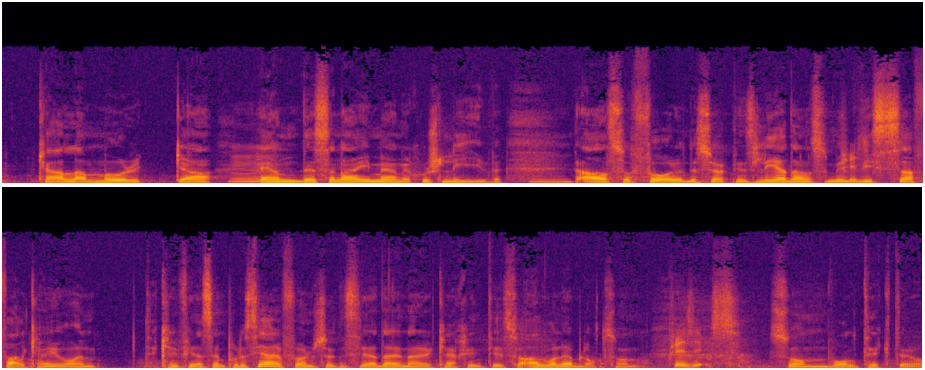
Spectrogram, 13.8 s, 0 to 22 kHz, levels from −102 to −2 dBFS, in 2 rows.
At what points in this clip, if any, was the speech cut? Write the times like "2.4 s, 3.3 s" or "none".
4.3 s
